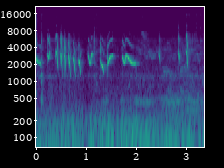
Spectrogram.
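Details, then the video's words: Horsfield's babbler singing, played to encourage caged birds to be active and sing: a fast series of sharp whistled notes, then several looping down-slurred whistles and a few short chips, with a low rumbling hum beneath. "terapi pancingan dan masteran burung pelanduk semak bikin aktif rajin bunyi"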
